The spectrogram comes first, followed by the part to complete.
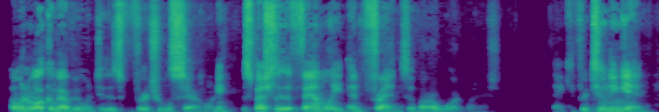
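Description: A man speaks fairly quickly in a somewhat breathy voice with a dark, mellow tone. The background is quiet. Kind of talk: formal welcome speech. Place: home room. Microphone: webcam.

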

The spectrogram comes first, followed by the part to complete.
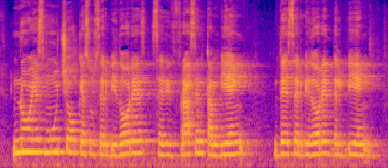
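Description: A woman with a fairly high pitch talks very slowly in a monotone, flat intonation. Room echo is audible around her. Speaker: Bible reader in a debate. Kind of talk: reading aloud. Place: hall. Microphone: handheld.

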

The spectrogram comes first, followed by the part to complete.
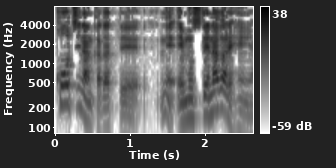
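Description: A man speaks with a Tokushima accent. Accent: Awa (Tokushima) dialect, Kansai-like. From Tokushima, Japan. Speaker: comedian. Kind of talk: solo radio-style talk. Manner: casual, chatty.

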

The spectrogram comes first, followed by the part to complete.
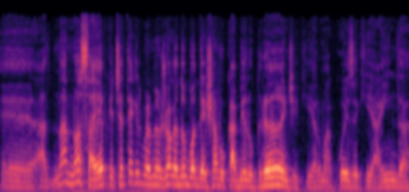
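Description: This man's voice has a dark, mellow tone and ordinary pitch variation. He talks at a very fast pace. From Minas Gerais, Brazil (Muriaé); Minas Gerais, Brazil. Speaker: retired football goalkeeper. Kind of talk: interview. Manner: halting. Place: studio. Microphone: lapel.

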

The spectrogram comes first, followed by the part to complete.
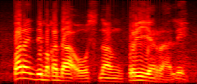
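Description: A man's animated, fairly slow voice with very wide pitch swings. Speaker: political commentator vlogger. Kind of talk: commentary voiceover over rally footage, opinionated. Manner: animated, sarcastic, emphatic with repeated phrases; indignant, mocking, rally-speech style.

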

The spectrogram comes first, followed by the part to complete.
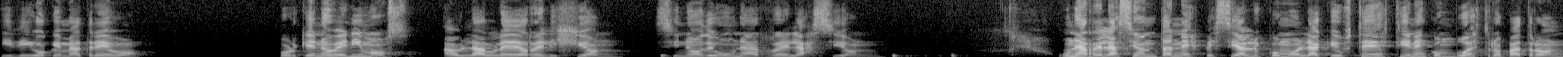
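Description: A woman with a fairly high pitch speaks in a solemn tone at a fairly slow pace. Her intonation is fairly even, with long, frequent pauses against a quiet background. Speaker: co-pregonera, speaker. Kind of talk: formal, ceremonial speech with poetic phrasing. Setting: stage with audience. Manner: formal, solemn, emotional. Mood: earnest, emphatic. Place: stage. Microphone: podium.

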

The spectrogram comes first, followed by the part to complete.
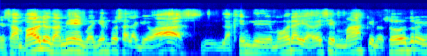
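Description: A man with a Rioplatense accent talks at a fairly quick pace against a quiet background. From Uruguay. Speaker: interviewee. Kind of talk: interview answers. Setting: living in Brazil. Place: garden. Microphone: earbuds.

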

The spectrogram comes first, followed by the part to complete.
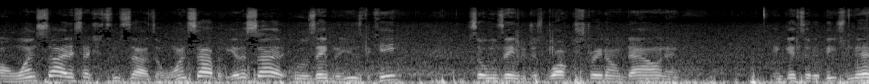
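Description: A man talking at a very fast pace, dry sound with no echo, noticeable background noise behind him. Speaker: travel vlogger. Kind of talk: casual vlog chat. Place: garden. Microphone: phone near.

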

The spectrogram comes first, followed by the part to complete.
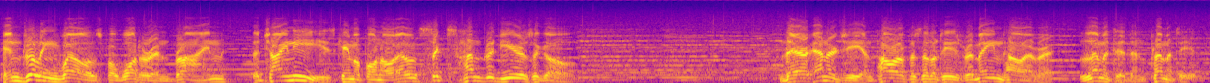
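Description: Clear music plays behind a man speaking. He keeps a moderate pace with long, frequent pauses. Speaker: documentary narrator. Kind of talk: documentary narration. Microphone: old recording.

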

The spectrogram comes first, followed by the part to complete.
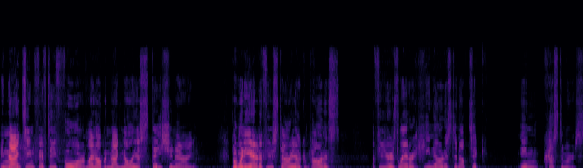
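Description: A man speaks in a raised, projected voice with a bright, sharp tone at a fairly slow pace. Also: ordinary pitch variation, big swings in loudness, quiet background. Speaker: trade association executive. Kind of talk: awards ceremony introduction. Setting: stage with audience. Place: hall. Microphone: podium.

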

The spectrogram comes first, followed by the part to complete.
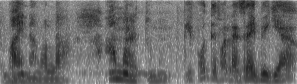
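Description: In a raspy put-on character voice of middle pitch, the speaker moves at a moderate pace with very wide pitch swings. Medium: short film. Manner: blunt, insistent.

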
